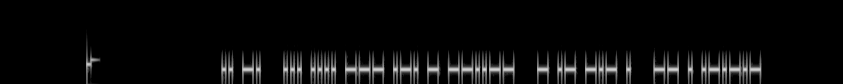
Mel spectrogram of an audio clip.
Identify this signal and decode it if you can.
Morse code, heard as a keyed tone, about 34 wpm, 700 Hz. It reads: IN SHORT, TAKE ME.
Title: Sentences from Top 400 Words 35wpm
